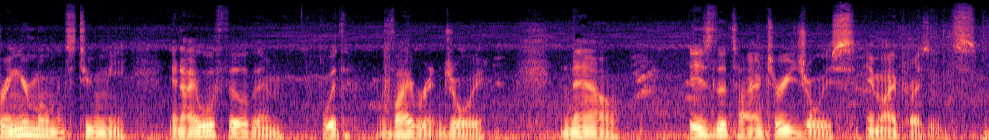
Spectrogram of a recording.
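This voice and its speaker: Very slowly and with long, frequent pauses, a man with a very deep, low pitch speaks in a dry sound with no echo and light background noise. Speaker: vlogger. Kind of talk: reading aloud a devotional. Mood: calm, reflective. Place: garden. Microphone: phone near.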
